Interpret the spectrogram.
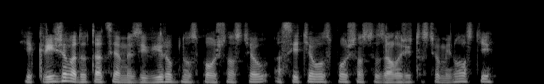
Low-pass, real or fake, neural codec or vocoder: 7.2 kHz; real; none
